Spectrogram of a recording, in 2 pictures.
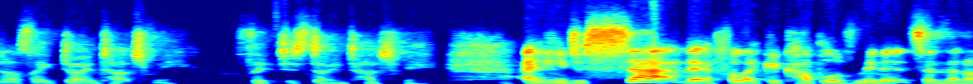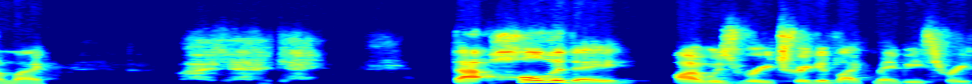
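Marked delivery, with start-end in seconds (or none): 0.3-2.2 quiet plea. Retold or imitated. Triggered, pushing partner away. 5.9-6.3 whispered, settling down. Retold or imitated. Calming down beside her partner, whispering.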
